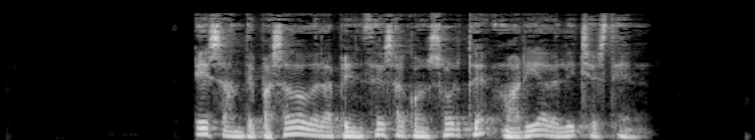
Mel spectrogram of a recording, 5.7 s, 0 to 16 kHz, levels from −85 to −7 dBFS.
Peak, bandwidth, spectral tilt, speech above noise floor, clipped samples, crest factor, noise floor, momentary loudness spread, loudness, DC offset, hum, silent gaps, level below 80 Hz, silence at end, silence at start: 0 dBFS; 11.5 kHz; -3.5 dB/octave; 66 dB; under 0.1%; 24 dB; -87 dBFS; 7 LU; -21 LUFS; under 0.1%; none; none; -48 dBFS; 0.85 s; 1.45 s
